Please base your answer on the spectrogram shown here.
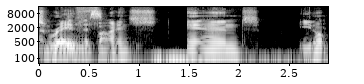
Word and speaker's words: Fiennes: Fiennes, and you don't pronounce CL.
